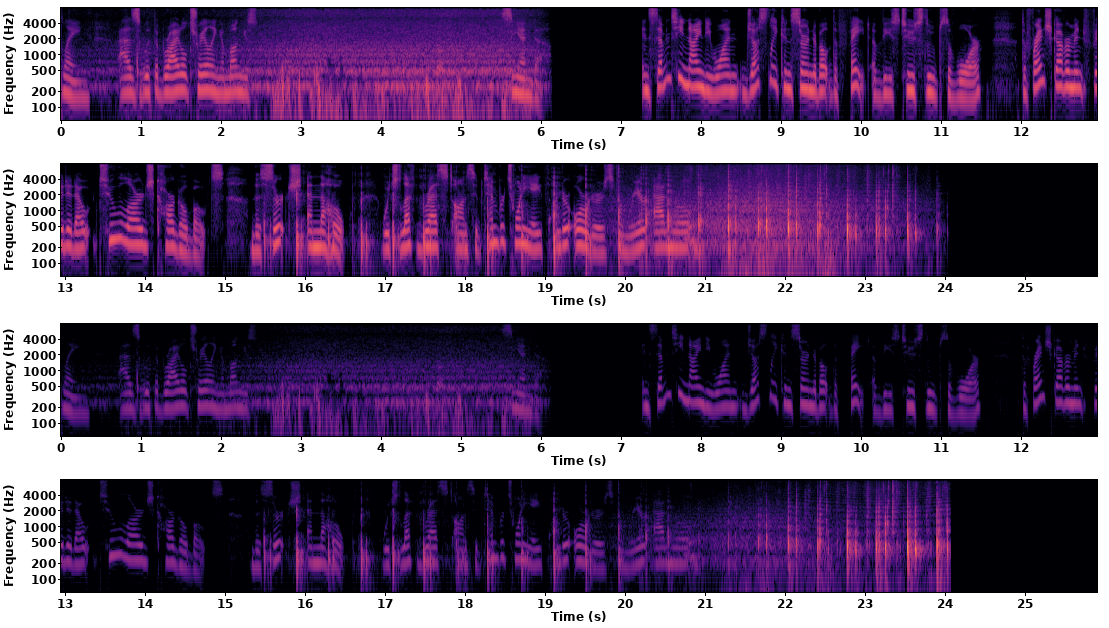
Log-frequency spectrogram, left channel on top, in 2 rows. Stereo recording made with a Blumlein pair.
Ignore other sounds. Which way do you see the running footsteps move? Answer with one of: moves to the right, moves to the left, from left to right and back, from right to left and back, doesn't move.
moves to the right.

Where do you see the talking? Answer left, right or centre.
left.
